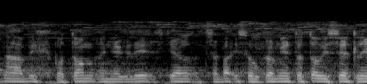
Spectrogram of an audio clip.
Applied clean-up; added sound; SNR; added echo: none; Wind chime; 20 dB; reverberation time 0.2 s.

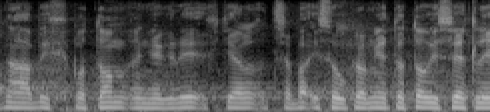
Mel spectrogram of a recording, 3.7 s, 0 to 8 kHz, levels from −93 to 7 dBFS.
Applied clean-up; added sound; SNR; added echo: none; none; none; none.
